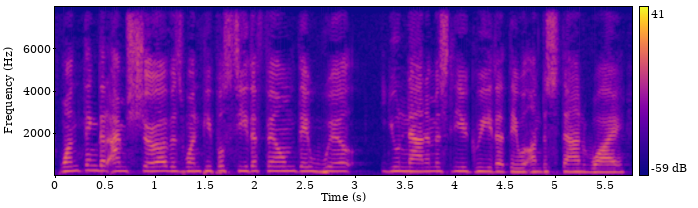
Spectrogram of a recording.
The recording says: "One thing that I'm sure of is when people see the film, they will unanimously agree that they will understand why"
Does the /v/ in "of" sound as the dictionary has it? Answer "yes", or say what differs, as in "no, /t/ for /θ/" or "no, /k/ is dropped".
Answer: yes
